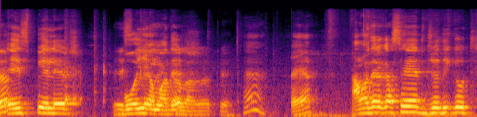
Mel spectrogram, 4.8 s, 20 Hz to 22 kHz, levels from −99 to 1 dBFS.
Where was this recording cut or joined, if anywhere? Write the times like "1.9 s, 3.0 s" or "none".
2.8 s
